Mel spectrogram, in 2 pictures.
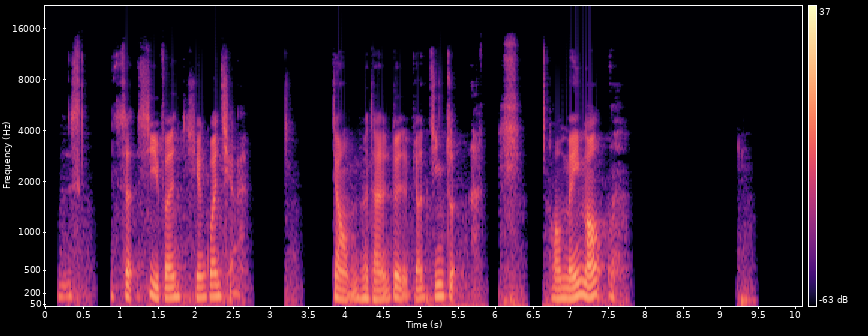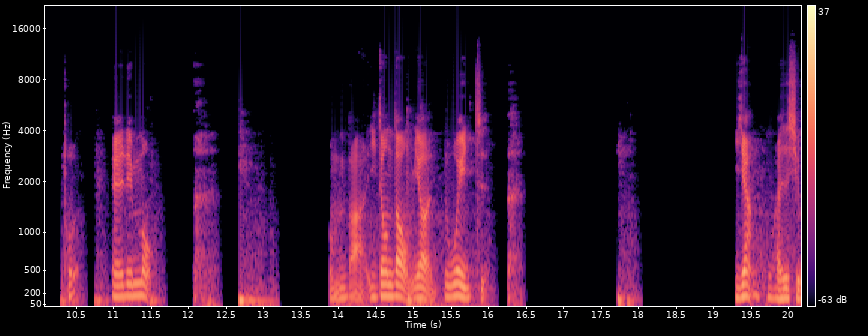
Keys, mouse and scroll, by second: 0.4 click, 1.9 click, 2.3 click, 3.9-6.7 drag, 6.7-8.8 middle drag, 8.8 click, 9.3 Tab, 10.8 Tab, 12.8 KP_3, 13.5-15.0 scroll up 3, 15.0 g, 17.1 click, 17.8 g.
